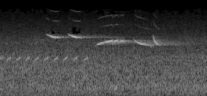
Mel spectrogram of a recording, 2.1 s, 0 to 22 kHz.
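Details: Male Blue-and-white flycatcher singing steadily on May 5, 2022: clear high whistles, rising then a long wavering sustained note ending in a drop, over a rapid series of soft lower ticking notes.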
